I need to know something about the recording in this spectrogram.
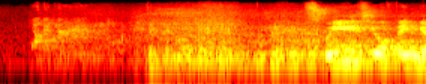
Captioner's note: laughter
